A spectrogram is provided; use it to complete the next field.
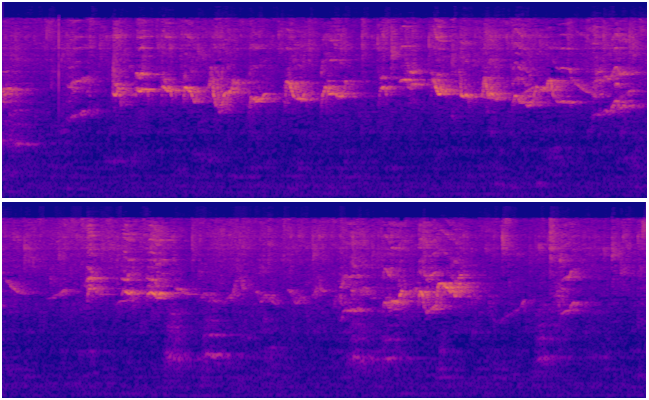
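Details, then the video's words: Ultramarine grosbeak fledgling making a busy series of high, wavering chirps and slurred squeaks in uneven bursts, a few lower notes mixed in. "Filhote de azulão"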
